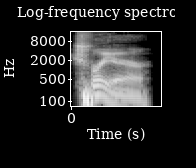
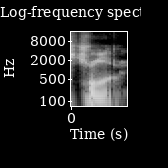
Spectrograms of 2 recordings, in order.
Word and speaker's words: Trier: And the only thing I will always remember about that conversation is I always called him Alonzo Triier. Other people called him Trier and I asked her and she's like it's Triier.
